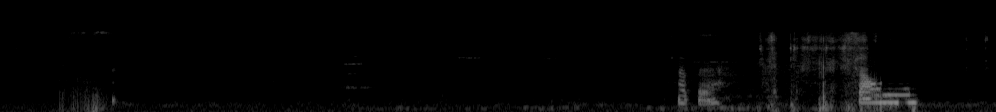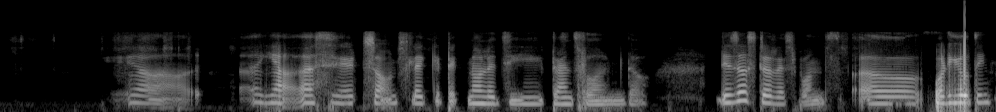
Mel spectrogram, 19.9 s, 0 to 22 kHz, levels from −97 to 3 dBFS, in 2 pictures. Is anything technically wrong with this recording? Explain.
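Yes. Bit errors on an ADPCM link are audible in the speech at 0.60–1.08, 8.72–8.83, 12.55–12.79, 16.25–16.30 and 19.13–19.68 s. Flipped bits, at well under one percent, knock the decoder's step size and predictor off track. This produces pops, rough bursts and brief level jumps.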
